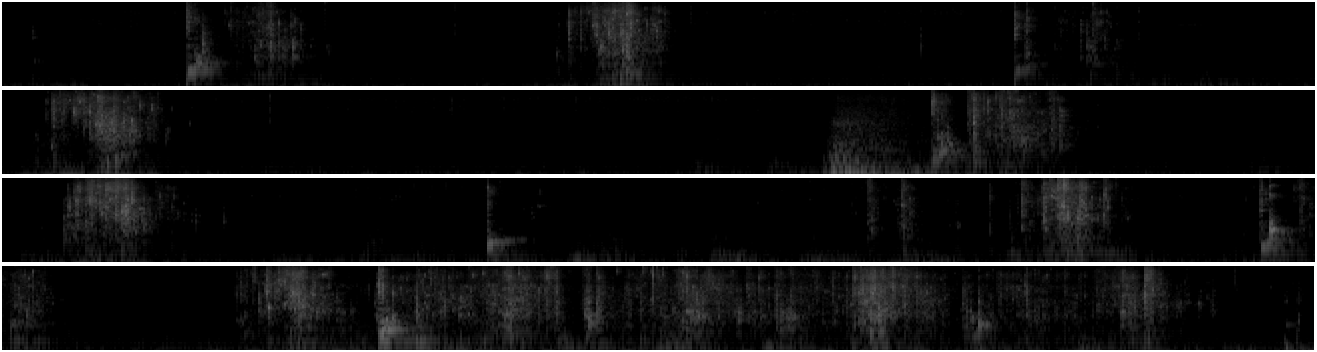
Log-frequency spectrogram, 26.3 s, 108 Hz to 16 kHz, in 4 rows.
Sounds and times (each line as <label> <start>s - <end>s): Water in a bottle 0.9s - 1.7s
Water in a bottle 5.0s - 5.7s
Water in a bottle 6.7s - 7.5s
Water in a bottle 10.7s - 12.0s
Water in a bottle 17.2s - 20.0s
Water in a bottle 20.8s - 26.2s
